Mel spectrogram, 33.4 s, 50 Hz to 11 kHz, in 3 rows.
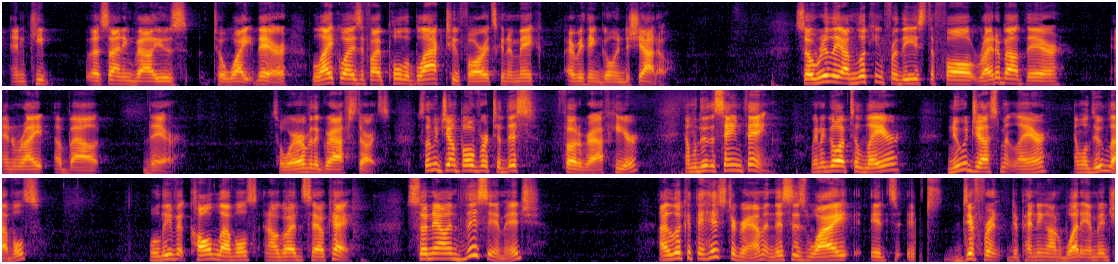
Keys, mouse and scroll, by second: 2.7 click, 5.1-12.2 drag, 15.8 click, 23.0 click, 24.5 click.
